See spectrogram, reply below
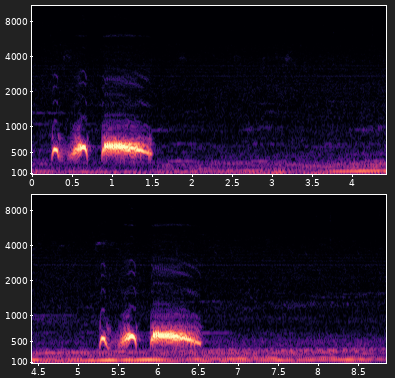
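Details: Frequent, loud-calling spotted dove whose voice is meant to provoke rivals: two bouts of paired short hoots leading into a long mellow coo, separated by about four seconds of low rumbling background.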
